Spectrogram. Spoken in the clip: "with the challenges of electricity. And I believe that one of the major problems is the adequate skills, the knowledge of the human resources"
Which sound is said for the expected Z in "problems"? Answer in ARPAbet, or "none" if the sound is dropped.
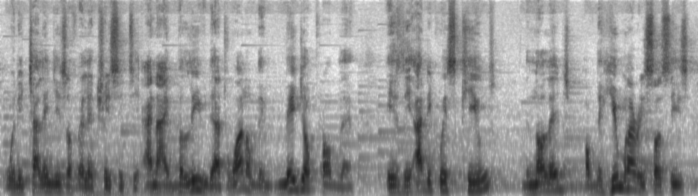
none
